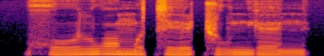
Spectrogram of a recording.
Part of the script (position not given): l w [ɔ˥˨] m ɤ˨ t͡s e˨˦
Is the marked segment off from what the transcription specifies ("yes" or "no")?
yes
